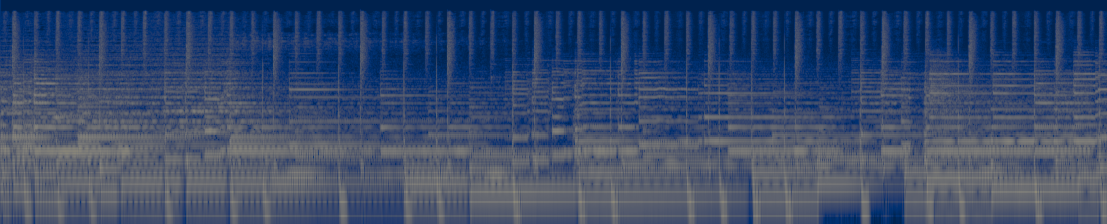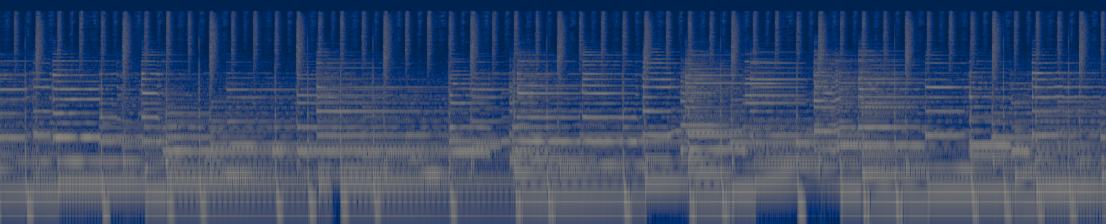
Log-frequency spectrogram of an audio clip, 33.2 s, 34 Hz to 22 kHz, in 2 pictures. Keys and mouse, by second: 0.0 shift+click, 0.7 ctrl+KP_Subtract, 1.5 click, 3.0 ctrl+KP_Subtract, 3.5-4.1 middle drag, 4.3 shift+middle click, 4.7-5.0 middle drag, 5.3 middle drag, 5.8 shift+a, 7.0 click, 7.6 s, 8.7 s, 10.0 shift+middle click, 10.8 click, 11.6-12.0 drag, 12.2 s, 13.0-13.5 middle drag, 13.7 s, 15.8 click, 16.3 r, 17.3 r, 18.4 s, 19.3-20.3 drag, 20.7 shift+middle click, 21.0 r, 22.2 middle drag, 22.8 click, 23.6 click, 24.4-25.1 middle drag, 25.2 middle drag, 25.5 shift+click, 26.1 ctrl+KP_Subtract, 26.6-27.9 middle drag, 28.2 middle click, 29.0 middle drag, 29.4 shift+middle click, 29.6 shift+a, 30.3 middle drag, 30.8 click, 31.1 shift+middle drag, 31.7 Tab, 31.8 middle click, 32.3 e.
